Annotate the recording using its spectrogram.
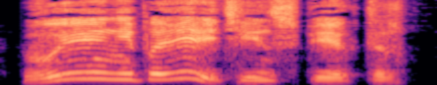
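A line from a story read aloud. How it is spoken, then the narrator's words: Calm reply. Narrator (Russian): спокойно ответила Джин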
